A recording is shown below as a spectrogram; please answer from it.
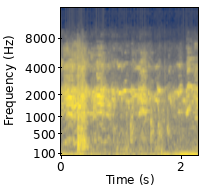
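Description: A flock of white Peking meat ducks calling together in their pen: many overlapping quacks blending into a continuous chatter.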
